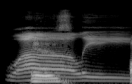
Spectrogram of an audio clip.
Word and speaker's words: Walley: W-A-L-L-E-Y, you guys decide. I don't know what the actual correct pronunciation there is. – Wally.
